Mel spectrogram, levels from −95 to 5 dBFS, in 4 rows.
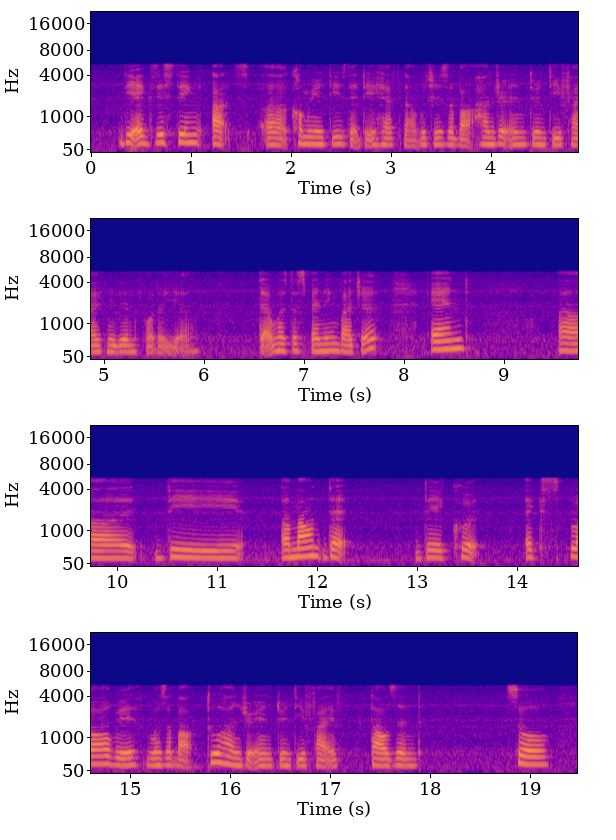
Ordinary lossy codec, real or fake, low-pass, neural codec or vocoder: none; real; 5.4 kHz; none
